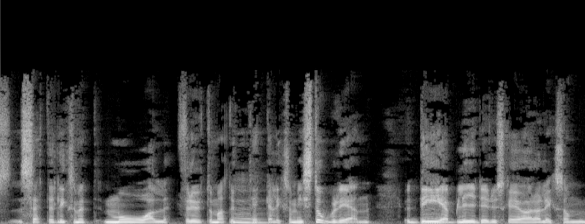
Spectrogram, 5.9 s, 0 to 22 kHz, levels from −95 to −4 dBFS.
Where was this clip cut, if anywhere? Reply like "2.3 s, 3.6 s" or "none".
none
